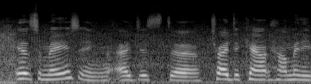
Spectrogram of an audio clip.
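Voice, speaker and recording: Noticeable background noise surrounds a woman as she speaks. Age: 80s+. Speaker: elderly homeowner helped by work crew. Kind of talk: interview testimony.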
